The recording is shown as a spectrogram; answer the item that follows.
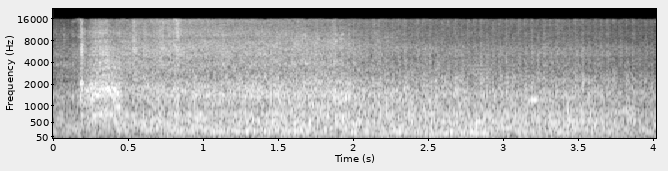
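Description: A motor vehicle's engine running close by amid street traffic noise, coming in suddenly just after the start and holding steady.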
